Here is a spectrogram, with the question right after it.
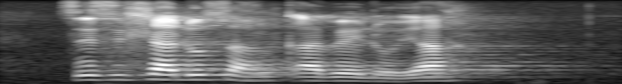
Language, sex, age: Tswana, male, 21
